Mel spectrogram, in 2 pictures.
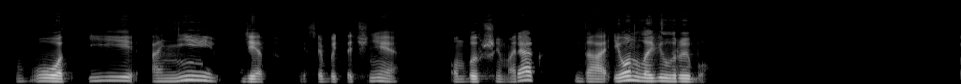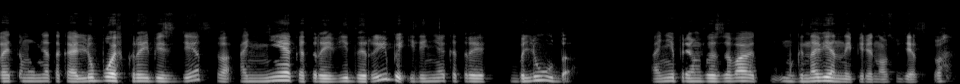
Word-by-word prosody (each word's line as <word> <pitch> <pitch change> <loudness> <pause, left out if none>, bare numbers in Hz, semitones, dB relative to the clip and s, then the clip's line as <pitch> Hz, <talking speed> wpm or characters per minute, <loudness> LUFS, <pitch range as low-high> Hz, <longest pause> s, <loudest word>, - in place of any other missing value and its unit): вот. 140 -1 +2 0.2
И 175 +1 -5
они 165 +4 -2 0.2
дед, 130 -2 -1 0.3
если 130 0 -13
быть 125 0 -9
точнее. 155 -3 -7 0.5
Он 125 -1 -12
бывший 130 +1 -2
моряк, 195 +8 0 0.3
да, 135 -2 -3
и 145 - -6
он 195 +1 +6
ловил 150 -3 +2
рыбу. 140 -2 0 2.5
Поэтому 145 +1 -2
у - - -5
меня 150 0 -4
такая 145 -2 +1
любовь 160 +3 +7
к 170 - -28
рыбе 150 -1 +2
с 135 -1 -9
детства, 155 -2 -5
а 140 - -7
некоторые 145 -2 +3
виды 145 0 +1
рыбы 185 - +2
или 140 0 -7
некоторые 145 -1 -2 0.2
блюда- 150 +4 -2 0.8
они 145 +4 -3
прям 145 -2 -3
вызывают 145 +1 +2
мгновенный 145 -1 +2
перенос 120 -1 -8
в 130 - -23
детство. 120 +2 -7
145 Hz, 120 wpm, -24 LUFS, 135-160 Hz, 2.5 s, любовь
